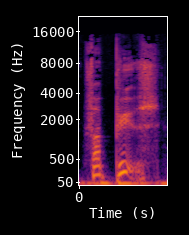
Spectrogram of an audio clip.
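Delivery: high, indignant outcry; acted scream of protest. A narrator's reading. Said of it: "skreg han og vækkede drengen".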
